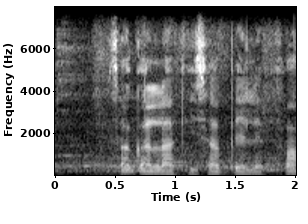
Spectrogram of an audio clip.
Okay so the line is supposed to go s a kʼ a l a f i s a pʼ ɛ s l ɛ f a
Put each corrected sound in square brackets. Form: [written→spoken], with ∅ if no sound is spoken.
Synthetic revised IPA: s a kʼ a l a f i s a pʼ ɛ [s→∅] l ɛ f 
